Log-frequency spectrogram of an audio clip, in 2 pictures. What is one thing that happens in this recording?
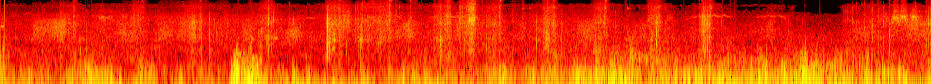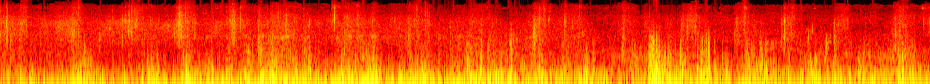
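A young man speaks calmly close to the microphone.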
